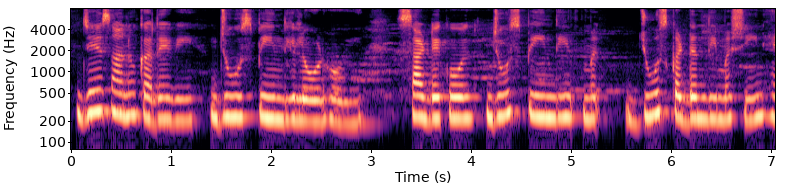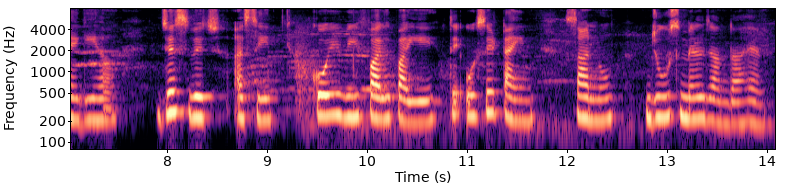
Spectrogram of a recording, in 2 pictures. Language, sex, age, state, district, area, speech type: Punjabi, female, 18-30, Punjab, Jalandhar, urban, spontaneous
